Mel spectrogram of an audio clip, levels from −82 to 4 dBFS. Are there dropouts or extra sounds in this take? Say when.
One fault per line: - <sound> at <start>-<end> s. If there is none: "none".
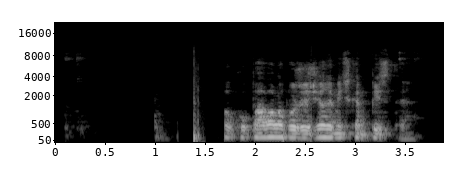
- thud at 1.4-1.5 s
